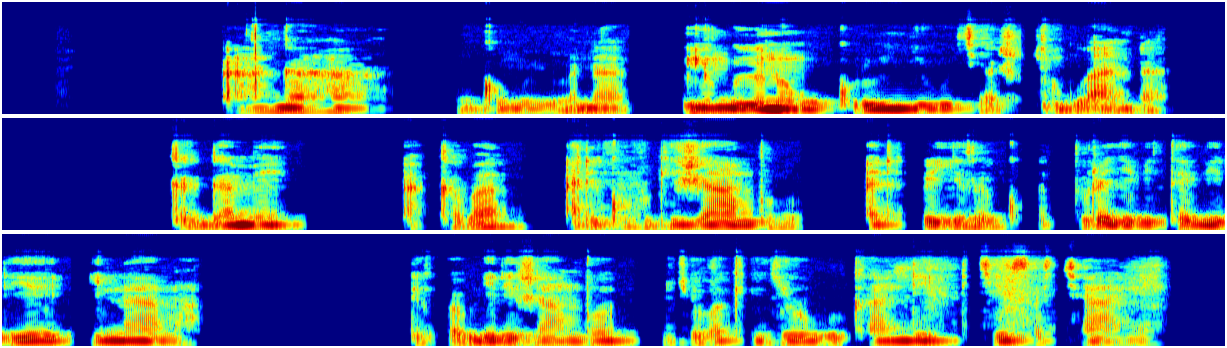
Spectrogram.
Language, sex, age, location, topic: Kinyarwanda, male, 25-35, Kigali, government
